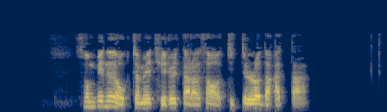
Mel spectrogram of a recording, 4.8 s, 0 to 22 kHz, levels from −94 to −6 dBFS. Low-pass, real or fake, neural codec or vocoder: 7.2 kHz; real; none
